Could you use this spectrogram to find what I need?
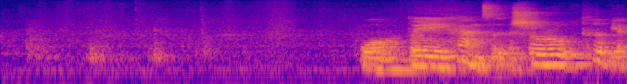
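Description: A cloth eraser rubs across a whiteboard.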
